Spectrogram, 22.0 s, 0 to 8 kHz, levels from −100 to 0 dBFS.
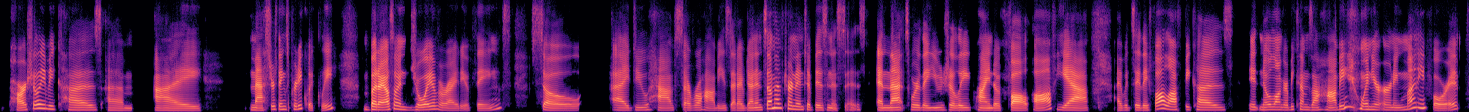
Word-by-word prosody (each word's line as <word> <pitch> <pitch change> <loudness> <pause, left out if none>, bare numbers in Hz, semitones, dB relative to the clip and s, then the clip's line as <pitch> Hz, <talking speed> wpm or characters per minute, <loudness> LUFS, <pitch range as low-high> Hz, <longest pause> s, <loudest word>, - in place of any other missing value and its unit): partially 255 - +2
because, 170 -7 -4
um, 145 -2 -8 0.3
I 145 -3 -1 0.7
master 155 +5 +3
things 210 -1 -3
pretty 225 +4 -1
quickly, 155 - -6 0.5
but 200 -1 +8
I 175 -1 +11
also 200 +6 +5
enjoy 185 0 0
a 225 - -3
variety 145 -5 -3
of - - -14
things, 150 - -9 0.3
so 145 -1 -2 0.5
I 155 -1 0
do 165 +3 -11
have 150 -3 -2
several 165 0 -4
hobbies 145 +1 -4
that 145 - -4
I've 150 0 -2
done, 155 0 +1
and 170 +2 -3
some 260 +3 +4
have 305 -1 +1
turned 240 -4 +2
into 195 -2 -3
businesses, 160 +1 -8 0.2
and 155 0 +3
that's 165 +1 +5
where 170 -2 -2
they 165 -1 0
usually 160 0 -3
kind 150 -2 +3
of 150 -1 -4
fall 150 -1 +5
off 150 +2 +4
Yeah, 160 -4 +4 0.4
I 155 - -4
would 160 0 -13
say 165 - -1
they 155 -1 -2
fall 245 +6 +4
off 190 -1 +5
because 175 -1 -2 0.2
it 185 -1 -2
no 180 +1 -3
longer 185 -2 -1
becomes 195 -2 -6
a 165 -1 +2
hobby 170 - +1 0.2
when 205 -1 -1
you're 180 -2 0
earning 170 -1 -3
money 305 - +1
for 145 0 -1
it, 230 - -1
165 Hz, 165 wpm, -23 LUFS, 150-185 Hz, 0.7 s, I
